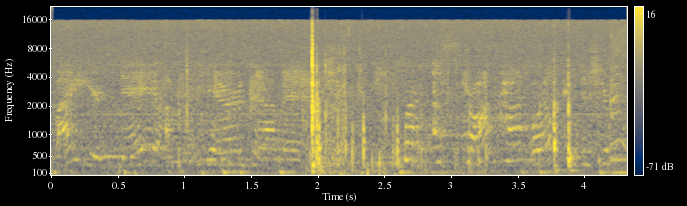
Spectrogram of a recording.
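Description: Voices making sounds with no clear words, over background music, with one sharp click about two seconds in.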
